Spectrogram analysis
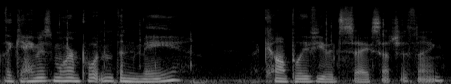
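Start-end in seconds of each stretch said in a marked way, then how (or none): none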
